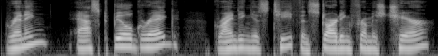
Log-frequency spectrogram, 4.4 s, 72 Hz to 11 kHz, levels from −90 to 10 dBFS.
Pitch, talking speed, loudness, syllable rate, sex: 160 Hz, 165 wpm, -20 LUFS, 4.3 syllables/s, male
